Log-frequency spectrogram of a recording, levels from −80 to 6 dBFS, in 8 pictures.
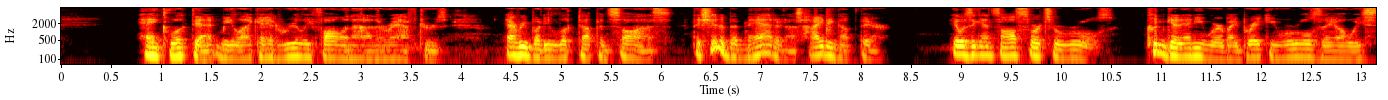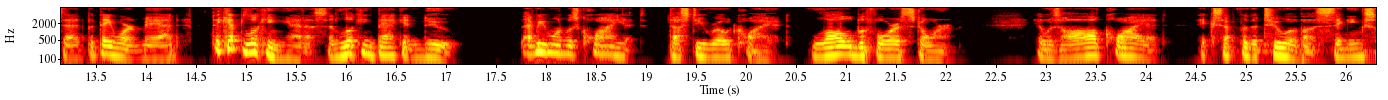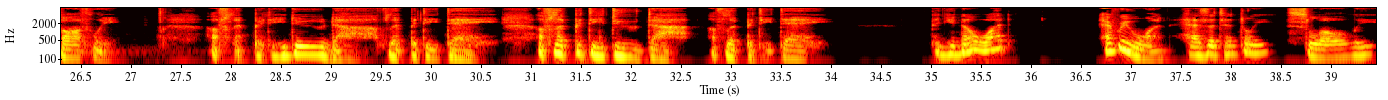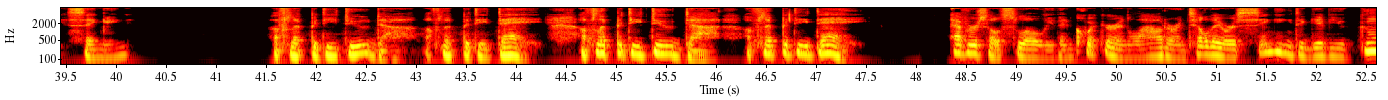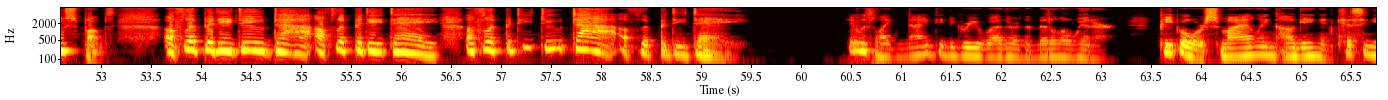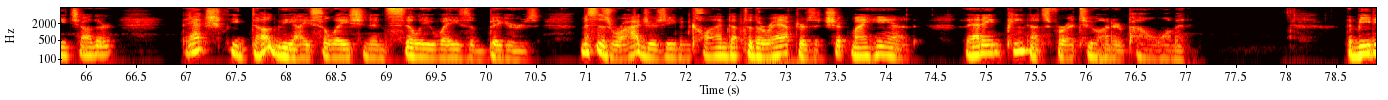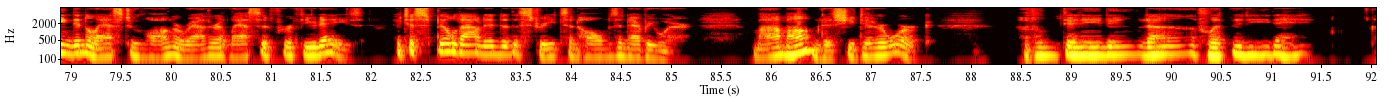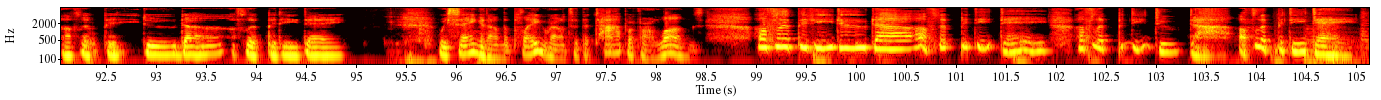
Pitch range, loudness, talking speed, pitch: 120-170 Hz, -18 LUFS, 150 wpm, 140 Hz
